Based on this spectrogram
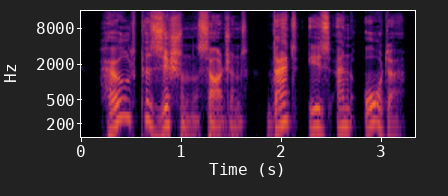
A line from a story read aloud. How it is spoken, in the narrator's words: said Blouse calmly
